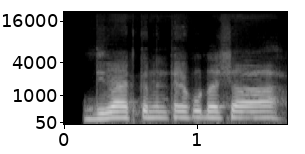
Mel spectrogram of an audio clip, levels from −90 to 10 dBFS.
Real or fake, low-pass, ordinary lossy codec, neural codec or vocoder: fake; 19.8 kHz; Opus, 64 kbps; codec, 44.1 kHz, 2.6 kbps, DAC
